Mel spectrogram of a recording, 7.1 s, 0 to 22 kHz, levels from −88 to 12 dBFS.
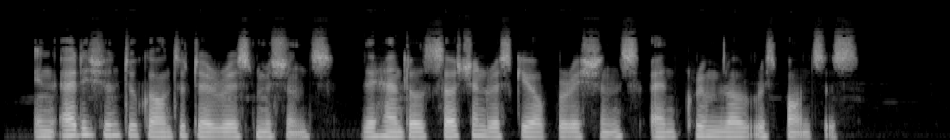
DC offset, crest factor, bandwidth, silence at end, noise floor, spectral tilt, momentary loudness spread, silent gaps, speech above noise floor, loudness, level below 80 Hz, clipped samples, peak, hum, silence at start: under 0.1%; 18 dB; 9 kHz; 0.7 s; -78 dBFS; -5 dB/octave; 6 LU; none; 59 dB; -20 LUFS; -60 dBFS; under 0.1%; -2 dBFS; none; 0.25 s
